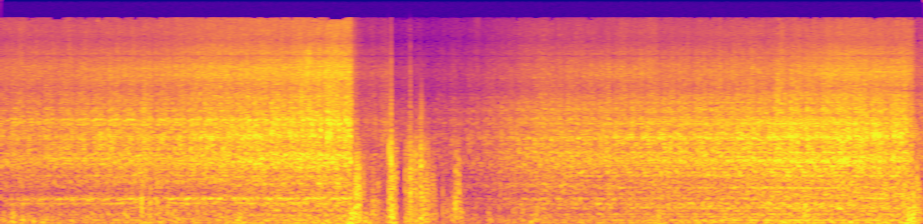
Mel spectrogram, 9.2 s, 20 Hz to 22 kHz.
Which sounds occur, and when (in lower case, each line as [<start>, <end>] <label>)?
[0.00, 0.49] wind noise (microphone)
[0.00, 9.23] medium engine (mid frequency)
[0.00, 9.23] wind
[1.30, 1.56] wind noise (microphone)
[3.43, 4.96] wind noise (microphone)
